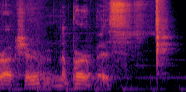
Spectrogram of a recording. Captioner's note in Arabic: تنقر البندقية فارغة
